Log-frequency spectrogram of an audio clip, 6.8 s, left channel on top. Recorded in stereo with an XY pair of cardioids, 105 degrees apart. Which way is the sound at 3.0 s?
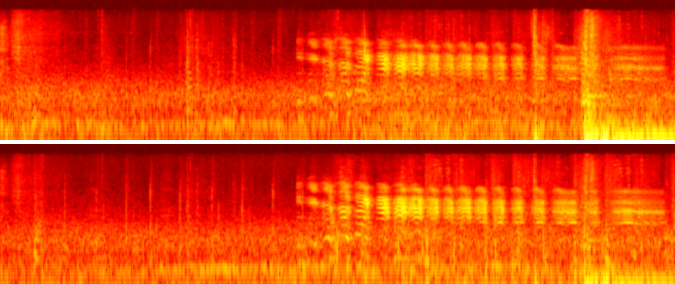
30° right.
